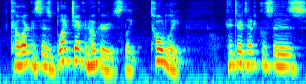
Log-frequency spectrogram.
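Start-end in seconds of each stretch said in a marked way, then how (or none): none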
